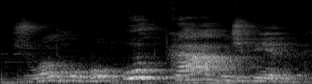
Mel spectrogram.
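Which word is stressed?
carro. The emphasis falls on the word carro. What was lost was the car. "Nossa, ele perdeu o carro, vai andar a pé"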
